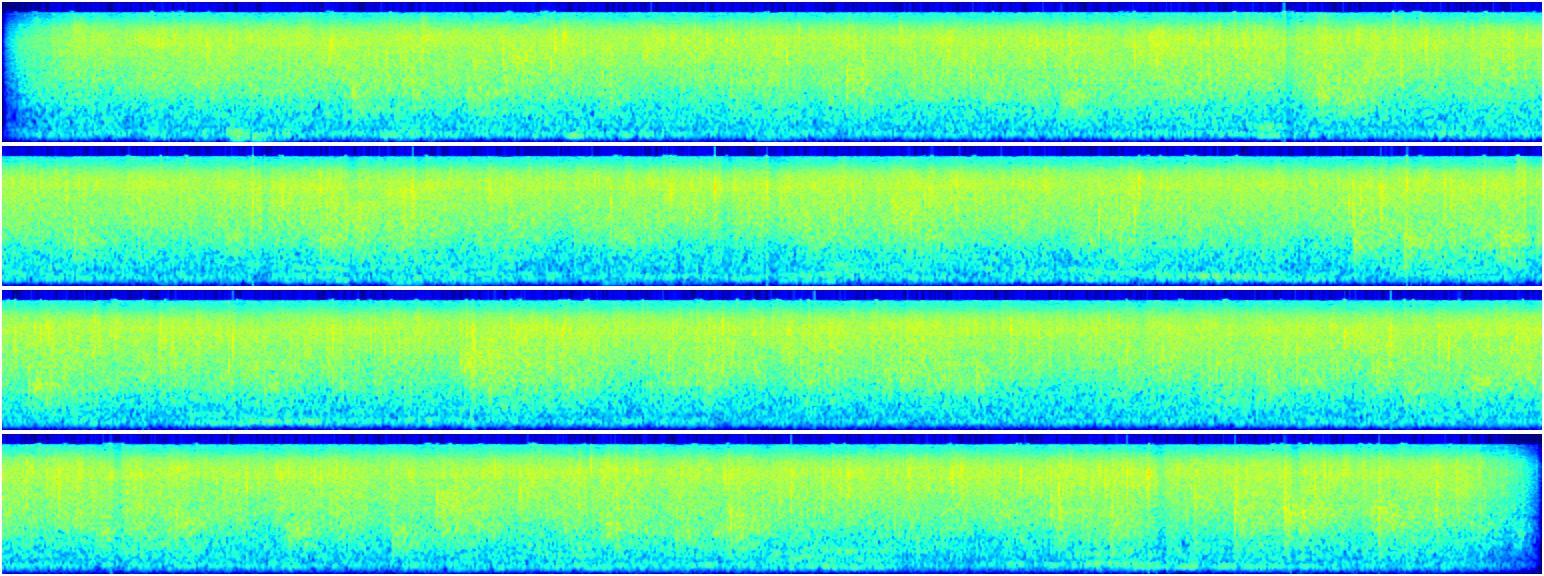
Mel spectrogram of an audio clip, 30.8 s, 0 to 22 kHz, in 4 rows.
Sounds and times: rain falling on pavement 0:00.0 - 0:30.8

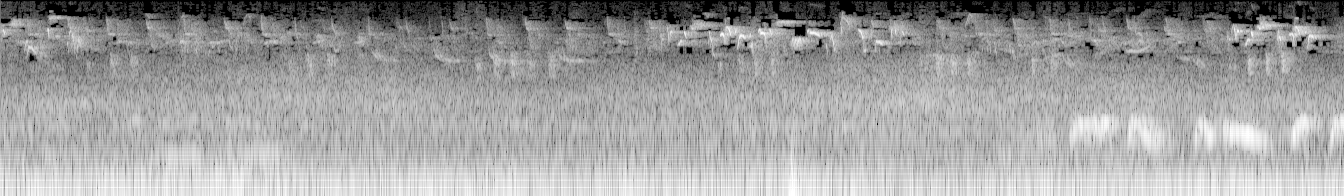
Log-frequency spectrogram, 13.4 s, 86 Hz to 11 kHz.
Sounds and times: birds 0:00.0 - 0:13.4

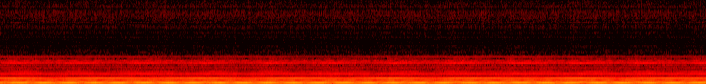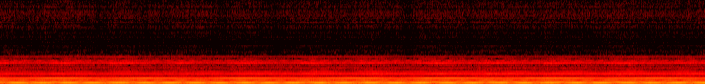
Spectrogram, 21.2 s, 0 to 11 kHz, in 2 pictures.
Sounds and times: Harmonium Drone1 0:00.0 - 0:21.1

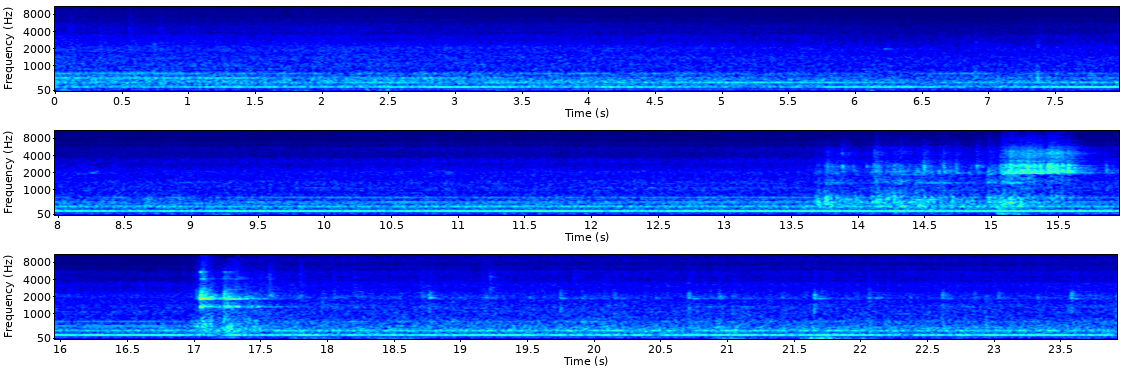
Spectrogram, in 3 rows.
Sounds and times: crane 0:00.0 - 0:23.9
workers 0:13.6 - 0:16.2
workers 0:16.9 - 0:23.9

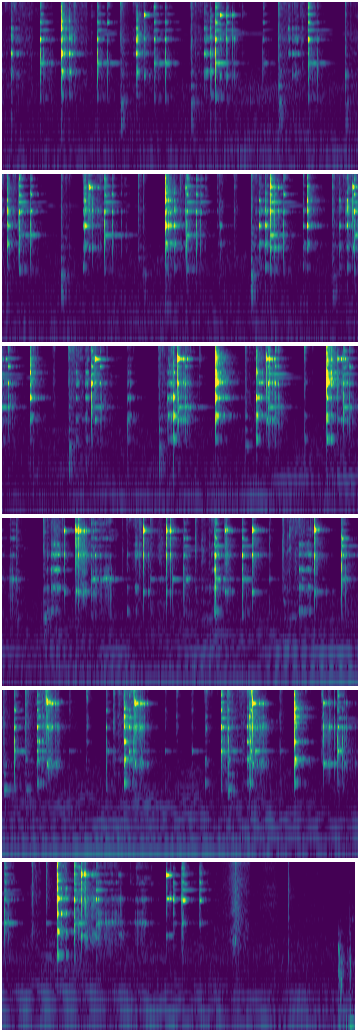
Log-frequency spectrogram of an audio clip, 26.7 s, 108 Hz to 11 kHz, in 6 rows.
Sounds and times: Small metal tubes clanged and shuffled on concrete 0:00.0 - 0:25.3

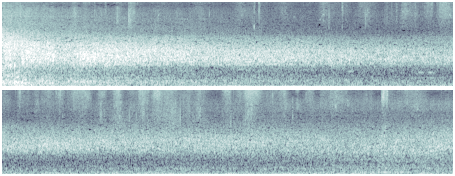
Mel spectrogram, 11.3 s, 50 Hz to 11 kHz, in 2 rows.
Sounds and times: Medium traffic 0:00.0 - 0:11.2

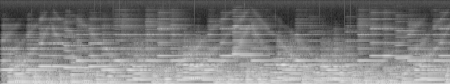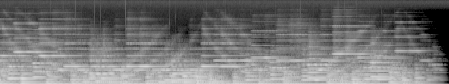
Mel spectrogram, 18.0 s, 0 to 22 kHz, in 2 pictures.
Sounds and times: strings 0:00.0 - 0:17.6

